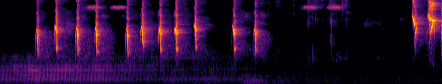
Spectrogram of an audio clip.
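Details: Long-tailed shrike delivering a series of a dozen short, sharp chip notes at an uneven pace over a low hum, then a brief pause and a burst of high chattering.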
